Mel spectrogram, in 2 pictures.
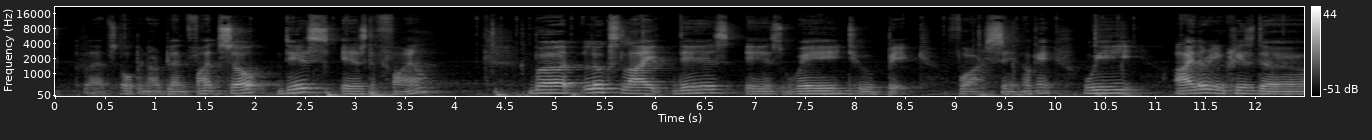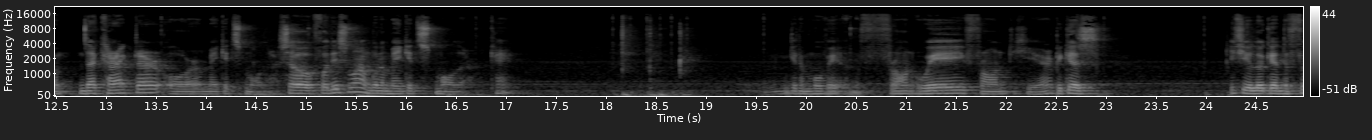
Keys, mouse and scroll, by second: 1.9-2.3 middle drag, 2.7 shift+middle drag, 3.1 alt+a, 3.3-8.9 middle drag, 9.3 shift+middle drag, 9.6-9.9 middle drag, 10.4 shift+middle click, 10.7-11.3 middle drag, 11.9-12.3 middle drag, 12.9-13.5 middle drag, 16.7-18.0 middle drag, 18.2-18.6 ctrl+shift+middle drag, 18.8-19.5 middle drag, 20.5-22.3 middle drag, 22.3 click, 22.9-23.8 middle drag.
